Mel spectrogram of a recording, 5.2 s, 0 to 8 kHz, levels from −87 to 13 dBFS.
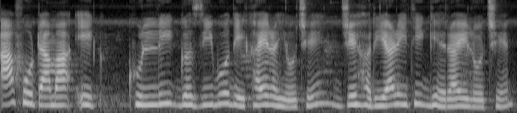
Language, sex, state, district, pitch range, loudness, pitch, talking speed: Gujarati, female, Gujarat, Valsad, 210-240 Hz, -19 LUFS, 230 Hz, 140 wpm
